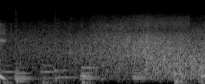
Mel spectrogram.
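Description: Background music of short, separate low notes over a steady rushing noise that swells slightly toward the end.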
